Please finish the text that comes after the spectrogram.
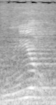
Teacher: نون کے زیر کو بھی ناک میں نہیں پڑیں گے، نون کے زیر کو باریک پڑیں گے، نیچے کی طرف اس کو لے جائیں گے. اور جب را کے ساتھ ملائیں گے تو را کو شروع سے موٹا کر کے آخر تک موٹا پڑیں گے.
